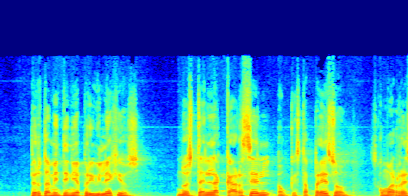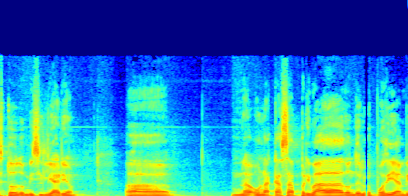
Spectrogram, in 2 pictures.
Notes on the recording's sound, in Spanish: en la iglesia de Capilla Calvario Chihuahua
